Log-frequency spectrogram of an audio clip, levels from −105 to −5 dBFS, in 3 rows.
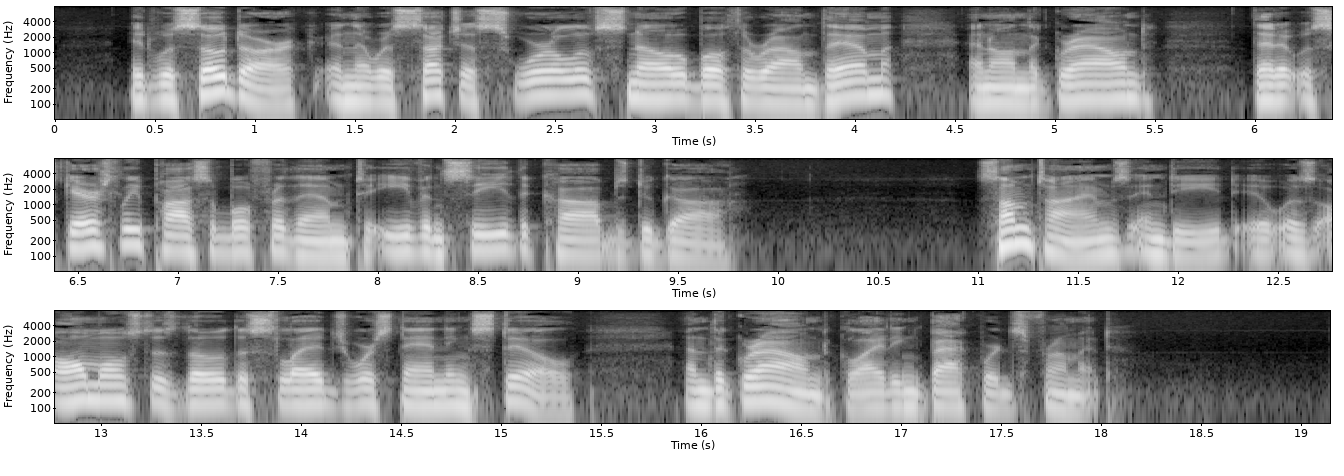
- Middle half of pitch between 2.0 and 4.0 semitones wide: Yes, average, 3.5 semitones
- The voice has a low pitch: Yes, low, 115 Hz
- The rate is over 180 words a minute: No, average, 160 wpm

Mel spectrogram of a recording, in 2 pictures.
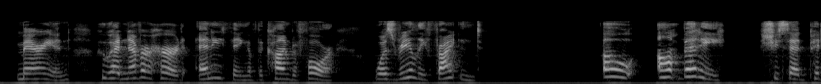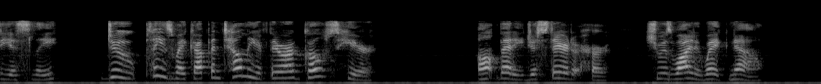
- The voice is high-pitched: Yes, very high, 265 Hz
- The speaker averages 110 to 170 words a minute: Yes, average, 155 wpm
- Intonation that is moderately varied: Yes, average, 4.6 semitones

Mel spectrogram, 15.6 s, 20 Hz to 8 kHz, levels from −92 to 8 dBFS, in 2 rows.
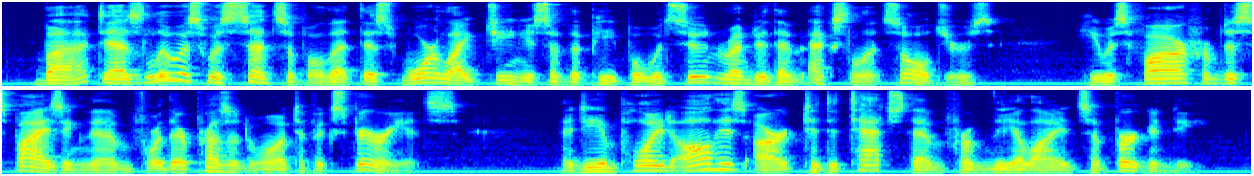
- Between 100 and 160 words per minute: No, average, 170 wpm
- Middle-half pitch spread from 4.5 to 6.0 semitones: Yes, average, 4.9 semitones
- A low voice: Yes, low, 120 Hz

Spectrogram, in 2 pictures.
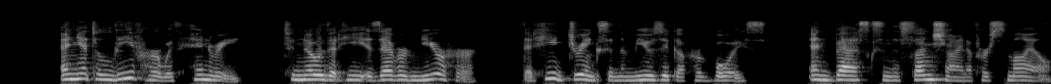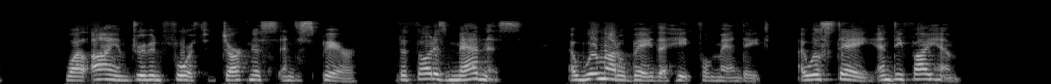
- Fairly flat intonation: No, average, 3.2 semitones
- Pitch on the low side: No, high, 205 Hz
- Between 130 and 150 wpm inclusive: No, average, 165 wpm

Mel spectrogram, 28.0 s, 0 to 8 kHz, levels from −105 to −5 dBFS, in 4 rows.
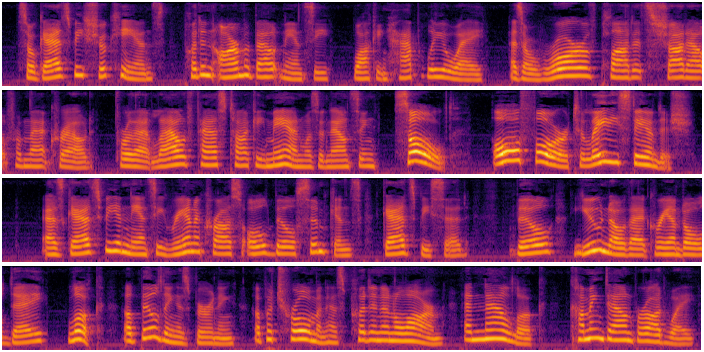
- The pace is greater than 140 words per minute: Yes, average, 155 wpm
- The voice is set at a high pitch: Yes, high, 210 Hz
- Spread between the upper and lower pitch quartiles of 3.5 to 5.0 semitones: No, wide, 5.4 semitones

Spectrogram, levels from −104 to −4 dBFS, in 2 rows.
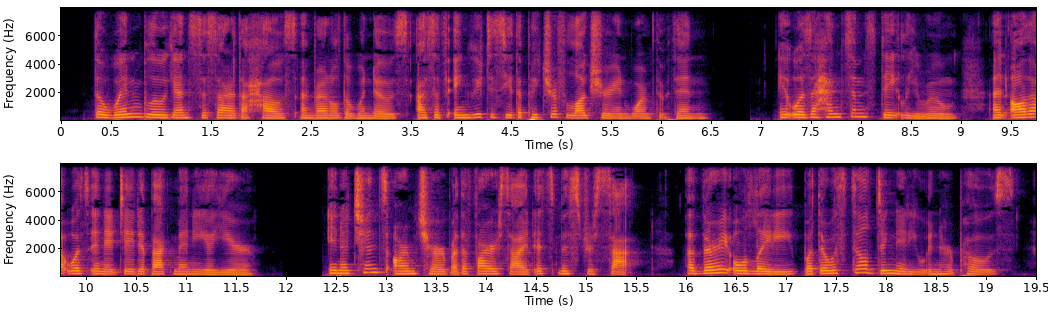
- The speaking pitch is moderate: Yes, medium, 180 Hz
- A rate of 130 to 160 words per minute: No, average, 200 wpm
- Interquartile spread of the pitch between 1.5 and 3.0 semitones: No, average, 3.8 semitones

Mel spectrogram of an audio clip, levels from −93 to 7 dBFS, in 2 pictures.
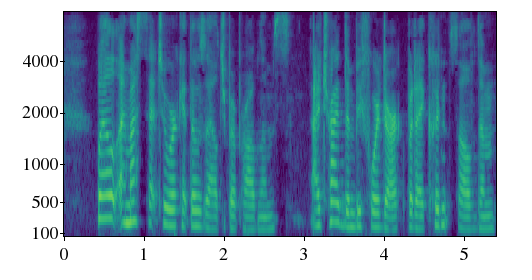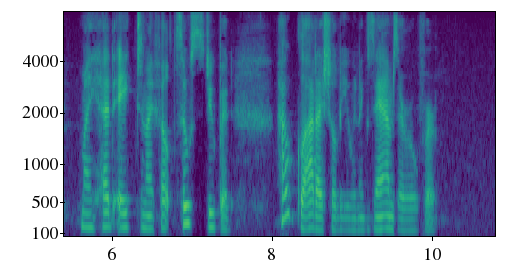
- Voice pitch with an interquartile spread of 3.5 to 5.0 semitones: Yes, average, 4.2 semitones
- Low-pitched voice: No, medium, 175 Hz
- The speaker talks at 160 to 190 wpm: No, fast, 205 wpm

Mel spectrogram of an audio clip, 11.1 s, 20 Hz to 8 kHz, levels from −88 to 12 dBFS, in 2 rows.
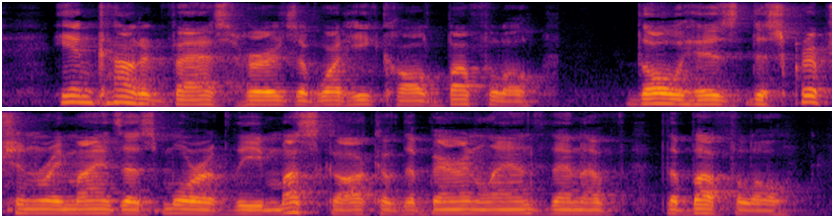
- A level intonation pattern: Yes, narrow, 2.1 semitones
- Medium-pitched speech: No, low, 115 Hz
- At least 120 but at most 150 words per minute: Yes, average, 145 wpm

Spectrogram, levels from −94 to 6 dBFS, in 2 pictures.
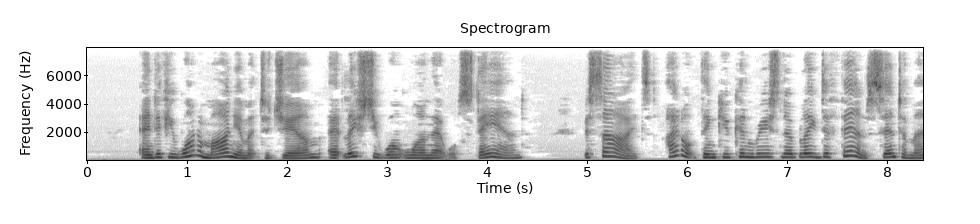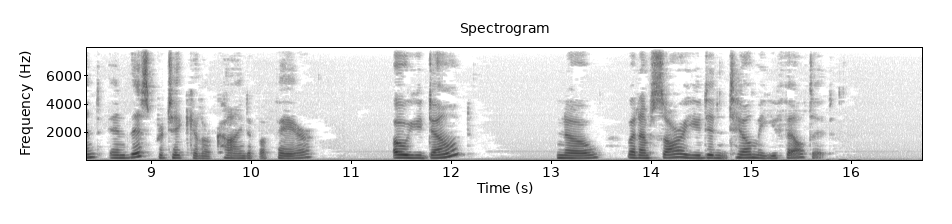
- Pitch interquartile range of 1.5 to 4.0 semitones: No, average, 4.6 semitones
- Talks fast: No, average, 160 wpm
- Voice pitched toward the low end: No, high, 205 Hz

